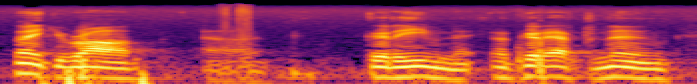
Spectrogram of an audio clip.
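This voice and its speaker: A man, a county's chief public defender, presenting to a selection panel in a relaxed, joking way with many hesitations. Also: lowish voice, normal speed, slight background noise. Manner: relaxed and jokey, frequent "uh" hesitations. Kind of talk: semi-formal presentation with asides. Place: hall at a press club.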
